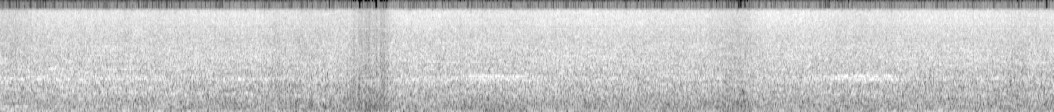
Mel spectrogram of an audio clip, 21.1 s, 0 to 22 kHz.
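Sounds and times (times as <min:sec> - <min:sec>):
loud static hiss: 0:00.0 - 0:21.0.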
